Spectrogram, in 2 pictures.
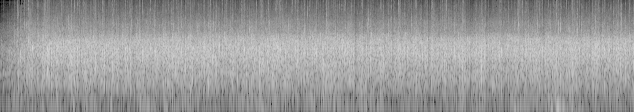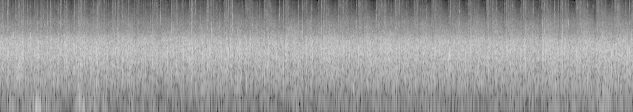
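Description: Audience applause, rising to full strength within the first second and then holding steady as dense, even clapping.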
